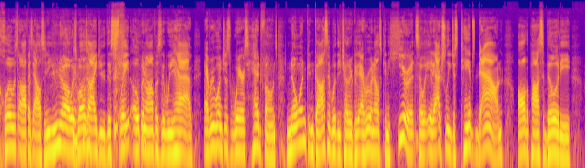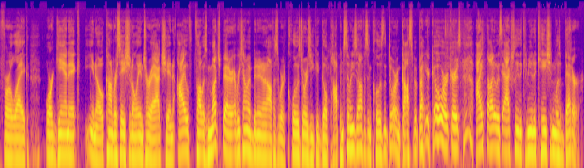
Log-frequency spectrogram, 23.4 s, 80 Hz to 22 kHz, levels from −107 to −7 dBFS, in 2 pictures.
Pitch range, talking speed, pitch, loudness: 125-145 Hz, 235 wpm, 135 Hz, -14 LUFS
